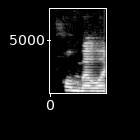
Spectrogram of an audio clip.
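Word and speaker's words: こんばんは: Konbanwa ini kan ada N-nya di sini. Nah, untuk N-nya sendiri dalam Jepang itu kita bacanya eng.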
